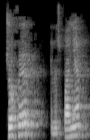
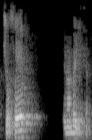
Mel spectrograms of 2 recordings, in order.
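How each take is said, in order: First: Chofer stressed on CHO; Spanish stress. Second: Chofer stressed on FER; American stress. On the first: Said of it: "en España con tilde porque es llana". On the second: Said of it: "En América sin tilde". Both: Shown as a demonstration.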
